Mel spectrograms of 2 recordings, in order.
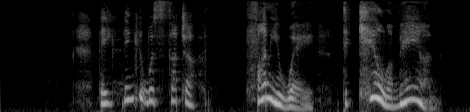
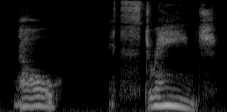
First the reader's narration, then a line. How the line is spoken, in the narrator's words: breathed Mrs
